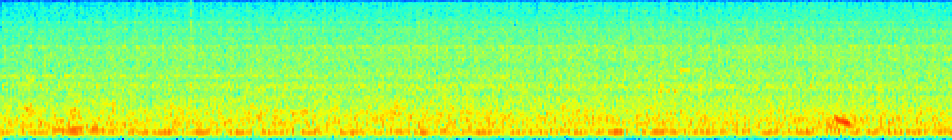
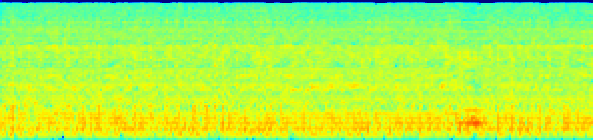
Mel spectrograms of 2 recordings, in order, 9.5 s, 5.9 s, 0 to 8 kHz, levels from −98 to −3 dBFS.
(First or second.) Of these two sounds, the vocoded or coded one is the second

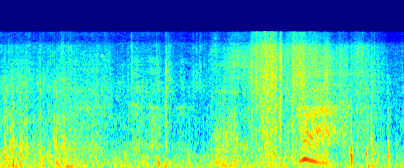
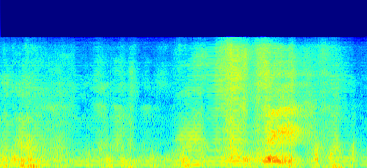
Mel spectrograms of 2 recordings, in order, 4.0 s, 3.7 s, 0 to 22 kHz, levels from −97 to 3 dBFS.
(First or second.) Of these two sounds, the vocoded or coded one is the second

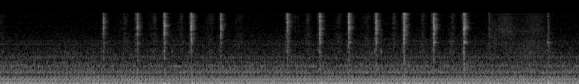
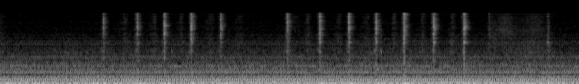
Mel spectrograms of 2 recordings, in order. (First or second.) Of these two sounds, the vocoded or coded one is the second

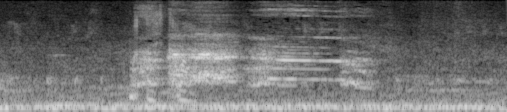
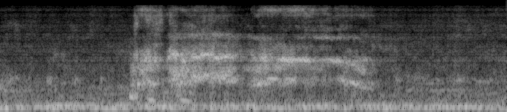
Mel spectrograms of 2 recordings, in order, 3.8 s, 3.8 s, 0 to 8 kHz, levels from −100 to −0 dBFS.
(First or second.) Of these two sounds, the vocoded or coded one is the second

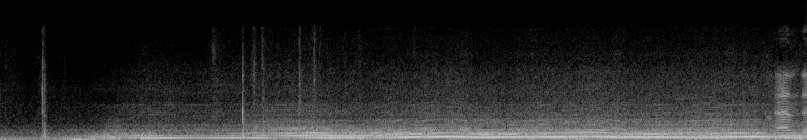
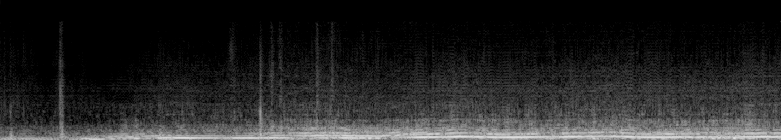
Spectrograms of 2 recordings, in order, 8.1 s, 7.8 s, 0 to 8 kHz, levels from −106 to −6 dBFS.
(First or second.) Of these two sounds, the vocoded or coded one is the second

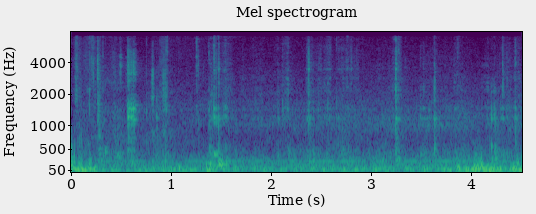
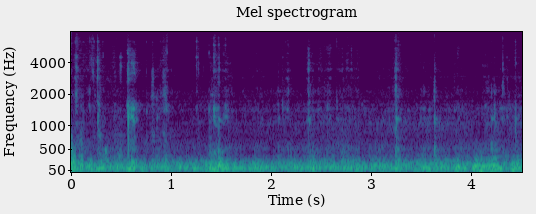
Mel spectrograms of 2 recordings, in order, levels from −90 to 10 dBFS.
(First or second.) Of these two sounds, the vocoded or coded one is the second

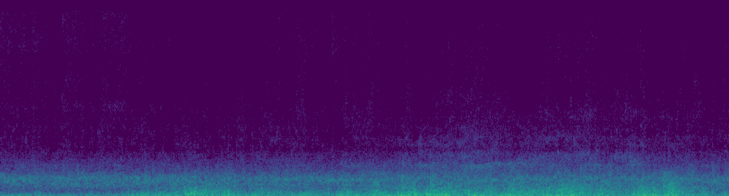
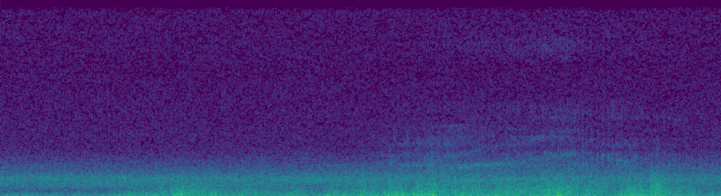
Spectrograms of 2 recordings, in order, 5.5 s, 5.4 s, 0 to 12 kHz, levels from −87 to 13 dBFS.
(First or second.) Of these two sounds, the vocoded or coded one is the first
